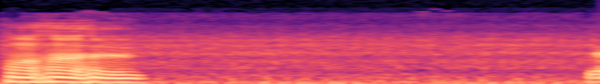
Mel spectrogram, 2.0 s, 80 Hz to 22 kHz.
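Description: A short laugh, then a motorcycle engine idling steadily: the Yamaha FZ-09's three-cylinder engine at rest.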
